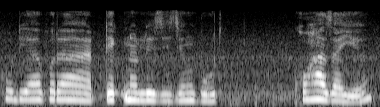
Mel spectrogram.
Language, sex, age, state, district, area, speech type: Bodo, female, 30-45, Assam, Goalpara, rural, spontaneous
